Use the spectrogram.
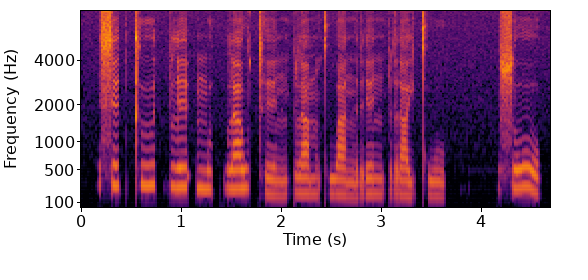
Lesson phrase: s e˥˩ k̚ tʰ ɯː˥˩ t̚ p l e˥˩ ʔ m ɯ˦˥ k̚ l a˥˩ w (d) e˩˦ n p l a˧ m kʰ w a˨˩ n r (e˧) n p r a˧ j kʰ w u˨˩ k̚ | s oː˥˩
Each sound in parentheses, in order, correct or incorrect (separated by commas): incorrect, correct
